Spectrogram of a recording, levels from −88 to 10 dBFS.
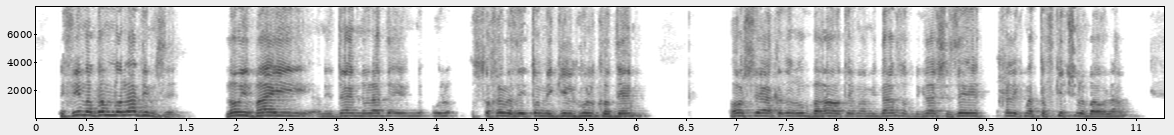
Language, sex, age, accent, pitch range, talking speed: Hebrew, male, 50-69, native, 170-220 Hz, 175 wpm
